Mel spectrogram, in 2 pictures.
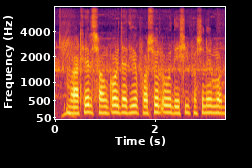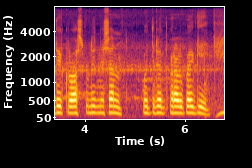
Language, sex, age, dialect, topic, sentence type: Bengali, male, 25-30, Northern/Varendri, agriculture, question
